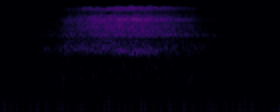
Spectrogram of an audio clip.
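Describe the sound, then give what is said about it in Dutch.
A deep belly-breathing inhalation, one long airy in-breath with a soft hiss that swells and then fades, heard alone against quiet. “Als je dus door je buik ademhaalt en je ademt diep in, ga ik nu doen,”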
